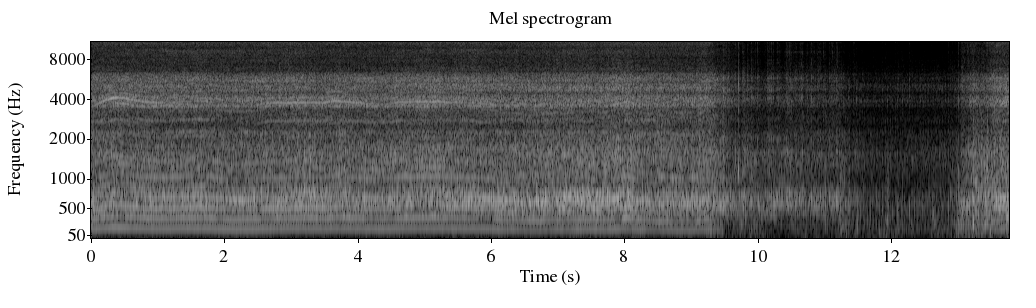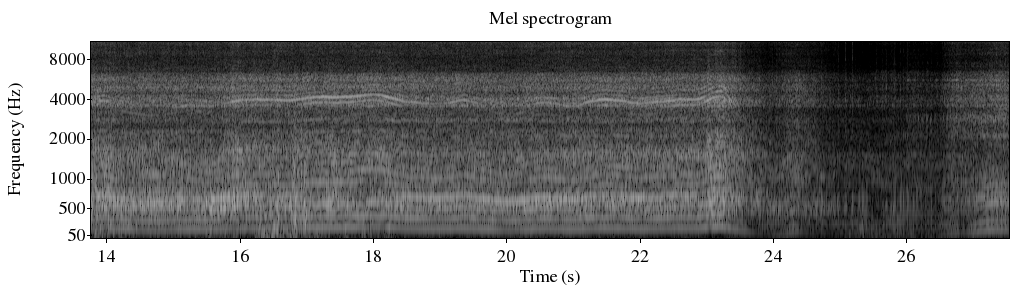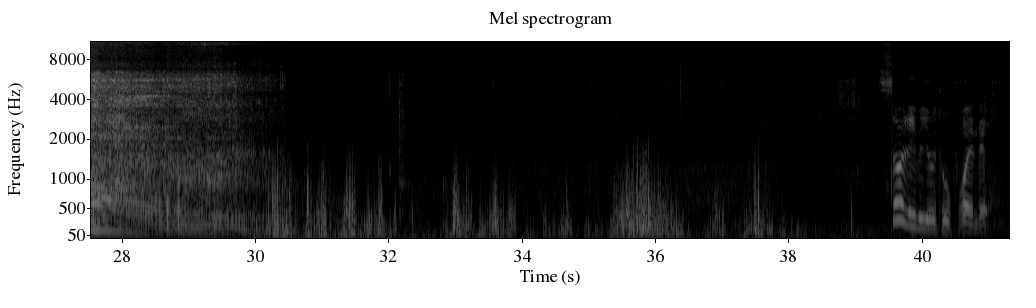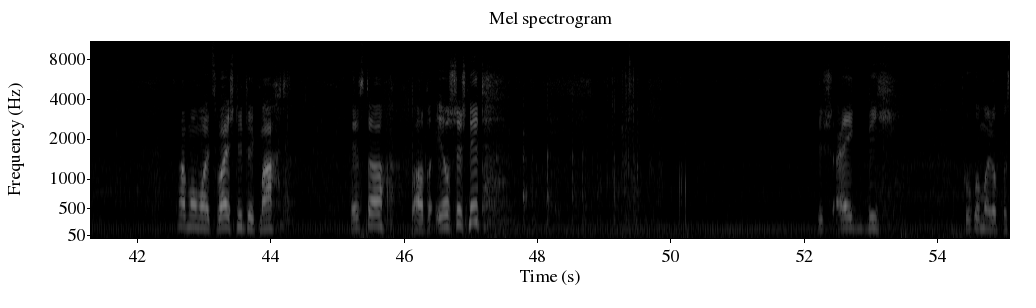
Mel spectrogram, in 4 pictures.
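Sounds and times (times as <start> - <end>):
chainsaw cutting log: 0.0 - 30.9.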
